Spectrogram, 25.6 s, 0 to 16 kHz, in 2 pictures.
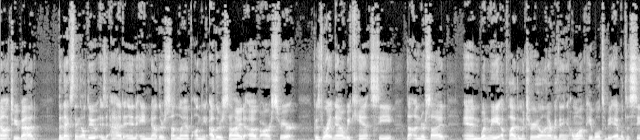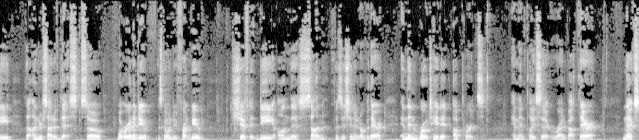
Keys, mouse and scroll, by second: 0.5 scroll down 1, 5.8 scroll down 1, 6.3 scroll up 1, 9.3-11.4 scroll down 1, 12.7 scroll up 1, 14.3 scroll down 1, 15.7 KP_1, 17.6 shift+d, 19.2 click, 20.6 r, 22.6 click, 23.0 g, 24.5 click, 24.8 KP_1.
